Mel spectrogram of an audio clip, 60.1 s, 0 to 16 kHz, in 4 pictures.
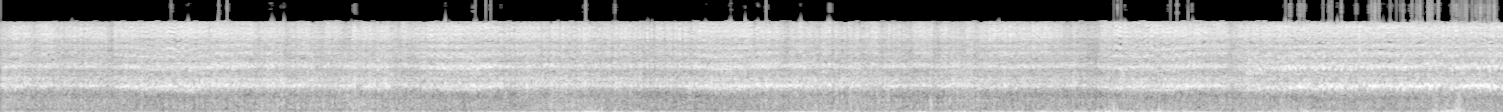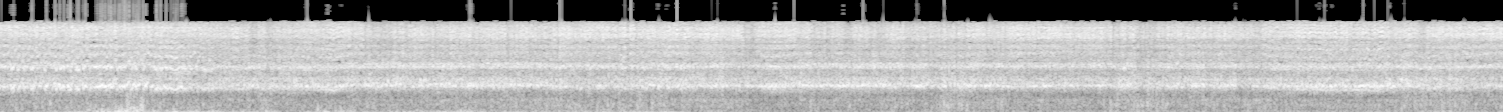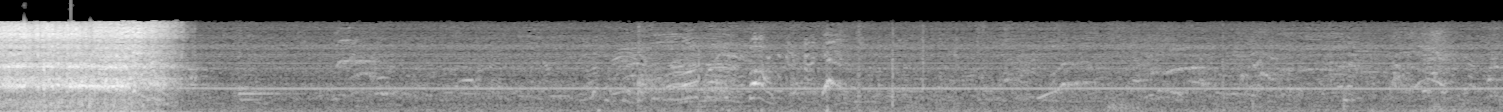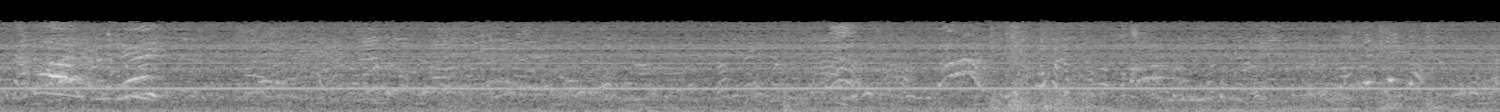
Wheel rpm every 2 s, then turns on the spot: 230, 230, 230, 230, 230, 230, 200, 200, 200, 220, 230, 230, 230, 240, 220, 180, 0, 0, 0, 0, 0, 0, 0, 0, 0, 0, 0, 0, 0, 0.
none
